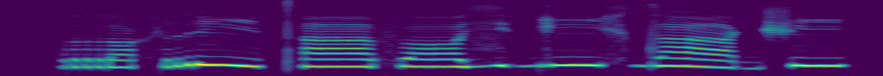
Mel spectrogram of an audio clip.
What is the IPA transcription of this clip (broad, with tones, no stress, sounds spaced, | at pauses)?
r ɒ˨ x r iː˦˨ t̪ʰ aː˧ f ɒː˧ zʲ ə˦ ɡ iː˦ x d aː˦˨ ɡ ʃ i˦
